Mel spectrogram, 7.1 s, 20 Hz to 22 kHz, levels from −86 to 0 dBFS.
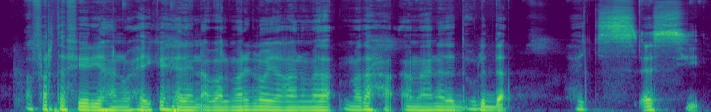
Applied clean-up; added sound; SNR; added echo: none; none; none; none.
